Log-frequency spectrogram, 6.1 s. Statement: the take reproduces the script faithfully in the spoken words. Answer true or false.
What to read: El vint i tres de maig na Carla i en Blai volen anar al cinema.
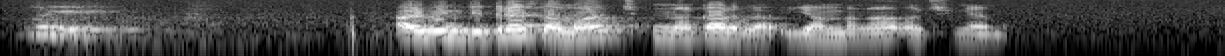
false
